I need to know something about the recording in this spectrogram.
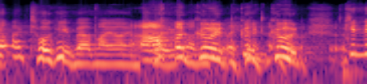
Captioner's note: laughing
